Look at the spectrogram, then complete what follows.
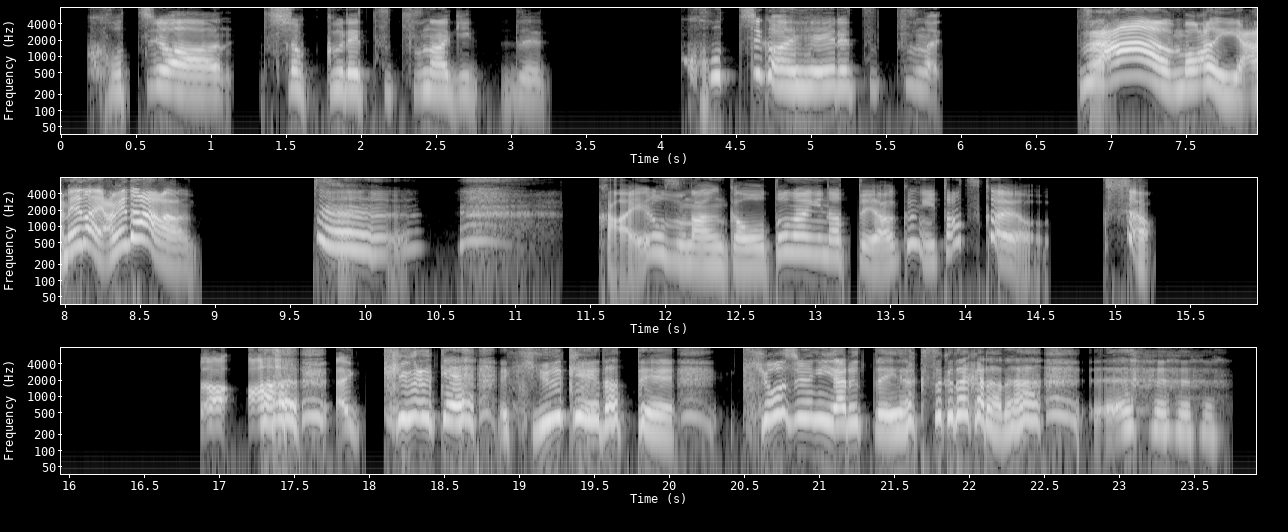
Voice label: Akarui Otokonoko

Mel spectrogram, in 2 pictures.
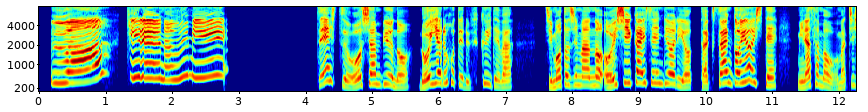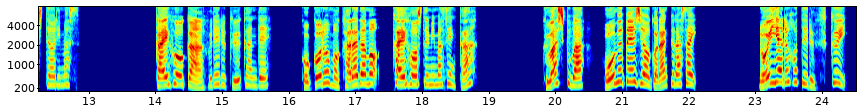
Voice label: Narration Kanko CM

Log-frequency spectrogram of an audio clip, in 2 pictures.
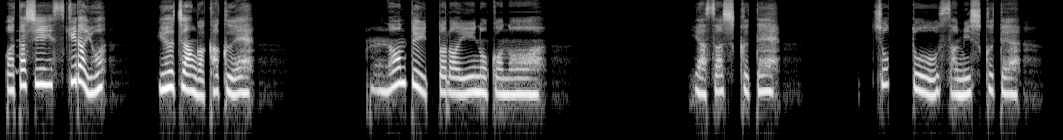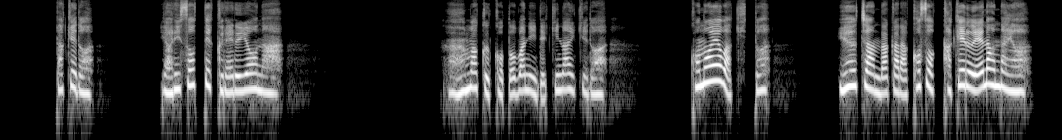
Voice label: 優しい女の子

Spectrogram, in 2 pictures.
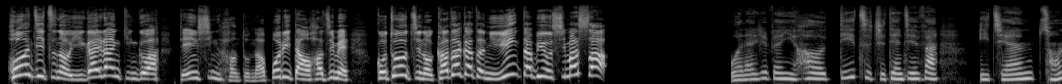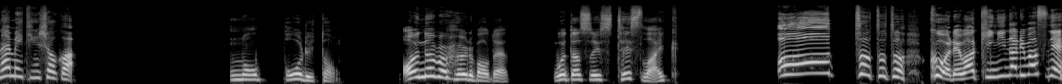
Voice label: Narration Yokoku CM

